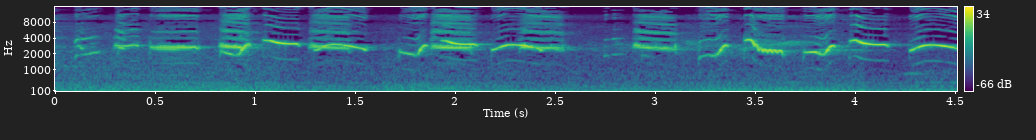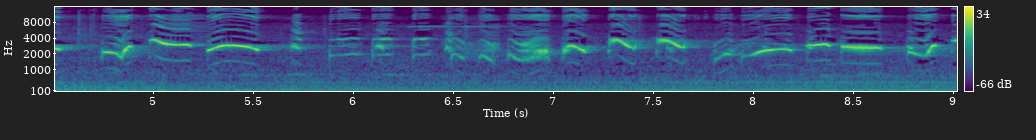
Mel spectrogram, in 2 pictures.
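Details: A tame caged Chinese hwamei, a 'bánh tẻ' bird with a broad fanned tail, sings a lively, varied stream of high whistles and twisting phrases, broken by brief pauses, with almost no other sound.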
